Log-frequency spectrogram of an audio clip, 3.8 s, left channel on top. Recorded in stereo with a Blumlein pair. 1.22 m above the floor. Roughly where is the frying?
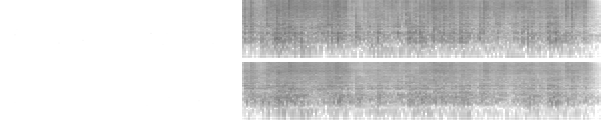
Ahead left.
